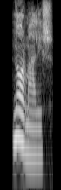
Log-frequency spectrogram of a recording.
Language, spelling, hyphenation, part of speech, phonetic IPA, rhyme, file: Hungarian, normális, nor‧má‧lis, adjective, [ˈnormaːliʃ], -iʃ, Hu-normális.ogg
- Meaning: 1. normal 2. in one's right mind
